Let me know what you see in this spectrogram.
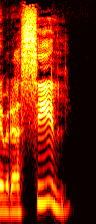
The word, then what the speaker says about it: Brasil: Muito cuidado com a pronúncia do nome do nosso país, hein? O som de z, z, de abelha, no espanhol não existe. A gente vai pronunciar como na palavrinha acima, si. E o nosso L do final de Brasil vai ficar preso com a sua língua lá atrás dos dentes da frente.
